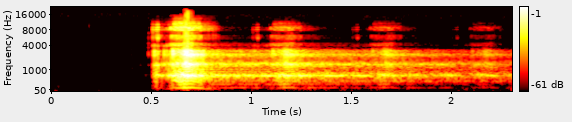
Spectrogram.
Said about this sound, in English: That, oh my God, I'm going to burp again. Excuse me.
